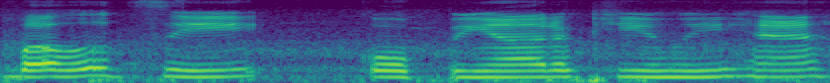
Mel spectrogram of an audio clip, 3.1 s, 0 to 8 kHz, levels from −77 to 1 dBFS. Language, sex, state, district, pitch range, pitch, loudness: Hindi, male, Punjab, Pathankot, 230-245 Hz, 235 Hz, -16 LUFS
